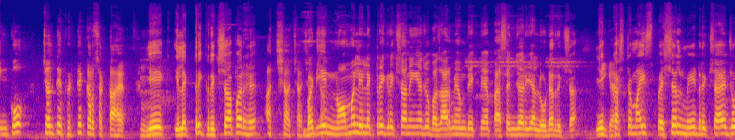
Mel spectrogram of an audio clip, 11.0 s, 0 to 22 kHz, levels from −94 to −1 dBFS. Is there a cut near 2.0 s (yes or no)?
yes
